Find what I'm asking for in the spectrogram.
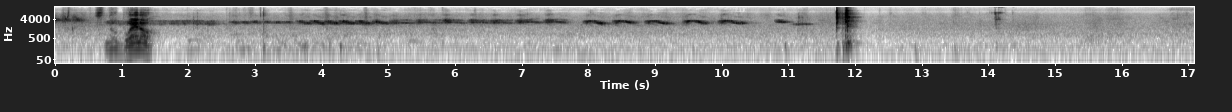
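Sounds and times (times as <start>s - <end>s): songbird trilling and singing: 0.0s - 11.5s.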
